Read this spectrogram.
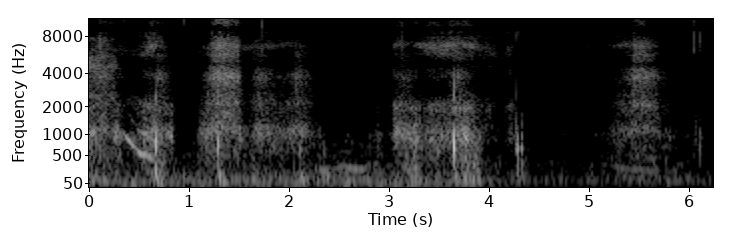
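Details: Pug, a short-nosed breed, snoring with noisy, rasping, snorting breaths at about 20 breaths a minute. Snoring.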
